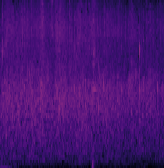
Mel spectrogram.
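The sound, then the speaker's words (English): A steady round of applause, dense clapping from several people filling the whole stretch at an even, moderate level, with no voices over it. “Got to give him a round of applause.”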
